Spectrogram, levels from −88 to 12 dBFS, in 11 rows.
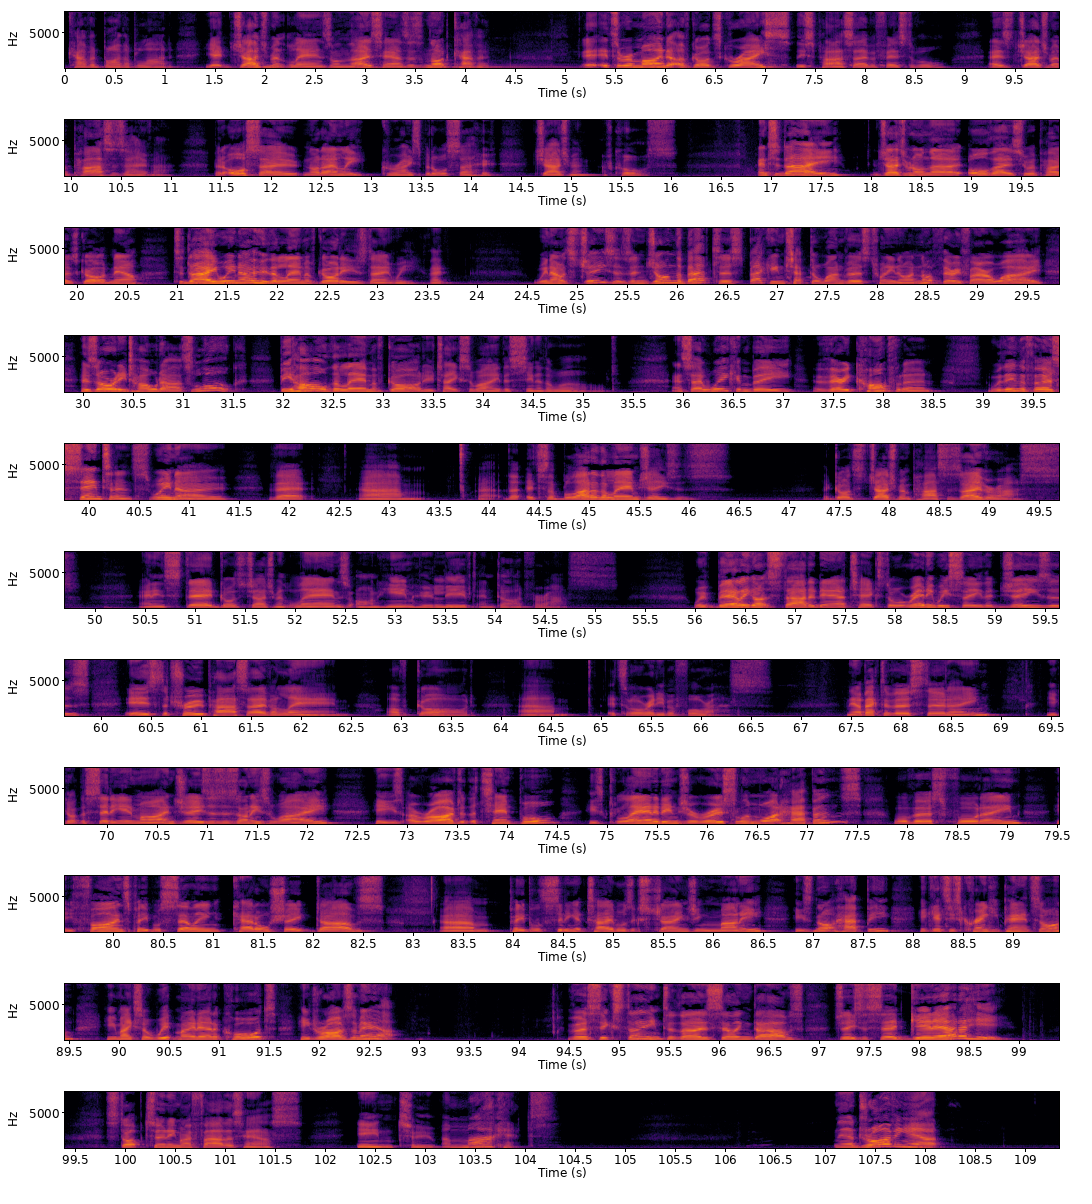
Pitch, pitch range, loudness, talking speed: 155 Hz, 125-185 Hz, -26 LUFS, 135 wpm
